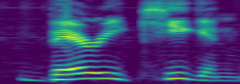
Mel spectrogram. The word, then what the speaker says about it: Barry Keoghan: And then Barry Keoghan will play Ringo Starr. Yes. Is that how you pronounce his name?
